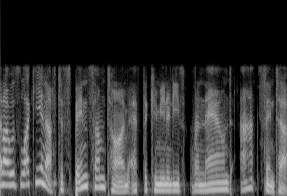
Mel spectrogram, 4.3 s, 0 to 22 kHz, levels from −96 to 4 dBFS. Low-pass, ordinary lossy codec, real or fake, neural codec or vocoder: 5.4 kHz; Opus, 24 kbps; real; none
